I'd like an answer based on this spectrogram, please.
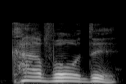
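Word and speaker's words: כבוד: 뭐 요게 이제 히브리 철자로 카프라고 그래가지고, 이게 이제 원래는 CH 발음이에요. CH 발음인데 여기 안에 요 점이 찍히면 이게 된 발음이 납니다. 이걸 우리가 다겟이라고 그렇게 얘기하는데 뭐 너무 자세히까지 할 필요는 없지만, 그래서 카가 되는 거고, 요 베트라고 읽는 거는 V 발음을 하시는 게 맞습니다. 그래서 카보드 이렇게 읽으시는 게 맞아요.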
